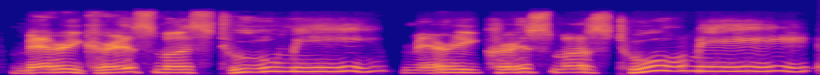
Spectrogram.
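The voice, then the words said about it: Imitated cartoon character singing voice. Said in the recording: “do my best Robotnik voice”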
